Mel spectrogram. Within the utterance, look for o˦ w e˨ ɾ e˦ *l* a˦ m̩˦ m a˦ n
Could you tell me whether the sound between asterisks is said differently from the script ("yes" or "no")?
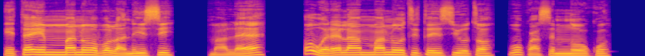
no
